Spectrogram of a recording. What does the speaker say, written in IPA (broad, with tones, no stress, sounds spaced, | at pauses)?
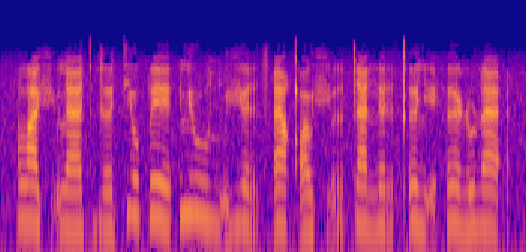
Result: lˠ æ˥˧ fʲ ṵ˧ l æː˧ tʲ ɡ ɘː˧ tʲ o˥˧ p e˥˧ | lʲ uː˥˧ ʎ ṵ˧ vʲ ɘː˥˧ r t͡sʼ æ˥˧ qʼ uː˧ fʲ o̰˥˧ r t æ˥˧ n ɘ˥˧ r kʼ ɘ˥˧ lʲ ḛ˥˧ h ɘː˥˧ ɳ u˥˧ ɳ æ˥˧ ʔ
